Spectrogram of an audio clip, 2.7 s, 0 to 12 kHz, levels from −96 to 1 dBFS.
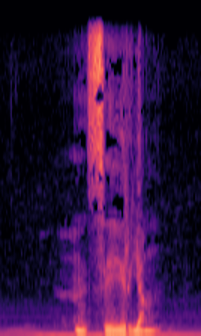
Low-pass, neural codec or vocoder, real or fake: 10.8 kHz; none; real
